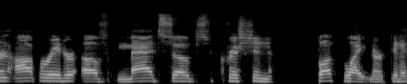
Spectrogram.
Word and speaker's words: Christian Buchleitner: Today I have owner and operator of Mad Soaps, Christian Buchleitner.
